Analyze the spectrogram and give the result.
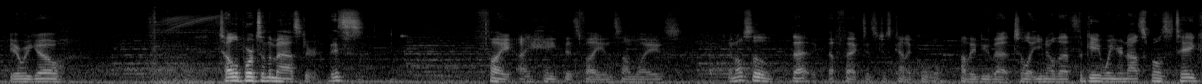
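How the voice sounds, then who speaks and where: A man's voice: medium pitch, moderate pace. Man casually commentating over game music. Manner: thinks aloud in short reactions. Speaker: game streamer. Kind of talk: casual live gameplay commentary. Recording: music behind the voice.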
